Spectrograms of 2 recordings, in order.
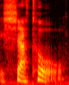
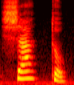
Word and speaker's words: châteaux: If you want the castles, les châteaux with an X at the end. Don't pronounce that X though. That's not in Frolic Barbecue. Les châteaux.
